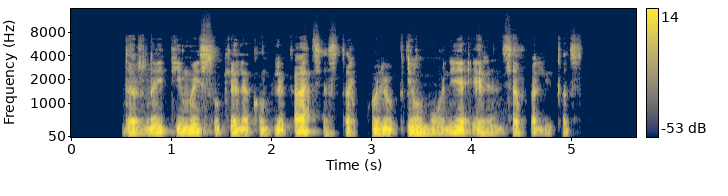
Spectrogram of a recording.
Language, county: Lithuanian, Panevėžys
